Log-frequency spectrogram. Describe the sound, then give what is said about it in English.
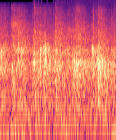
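A crowd of people clapping for Jesus in a steady, dense burst of applause, fairly loud and continuous with slight swells, no voices on top. “Oh, clap for Jesus. Clap for Jesus.”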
